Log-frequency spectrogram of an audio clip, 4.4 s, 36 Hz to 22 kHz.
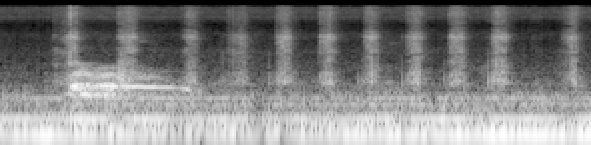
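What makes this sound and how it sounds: A grey emery board nail file is drawn against its grit in quick, repeated rasping strokes, each a short bright scratch over a steady low hum. Early on, a faint whine near 520 Hz rises briefly and fades.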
